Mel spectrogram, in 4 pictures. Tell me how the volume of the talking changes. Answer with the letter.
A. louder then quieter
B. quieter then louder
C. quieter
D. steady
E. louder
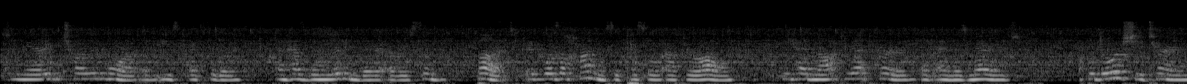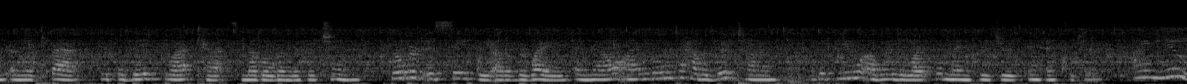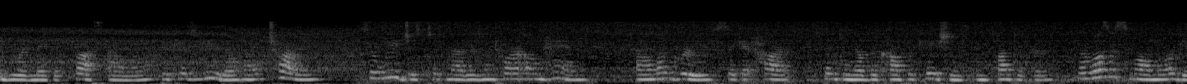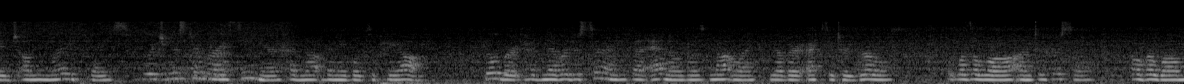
D.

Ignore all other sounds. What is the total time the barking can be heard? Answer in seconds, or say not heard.
not heard.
